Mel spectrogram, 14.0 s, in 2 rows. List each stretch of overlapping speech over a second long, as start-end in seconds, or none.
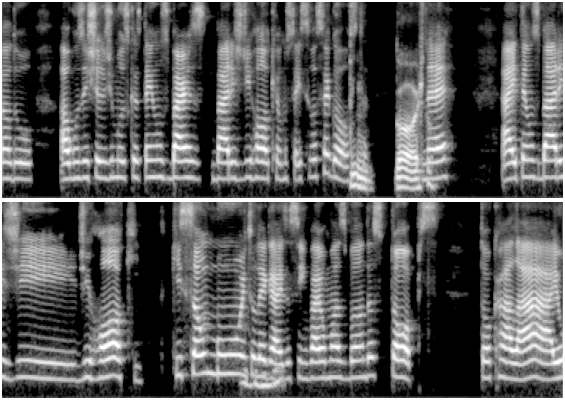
none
